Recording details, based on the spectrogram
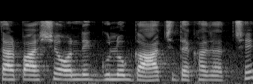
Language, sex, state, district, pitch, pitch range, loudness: Bengali, female, West Bengal, Paschim Medinipur, 220 Hz, 210-230 Hz, -19 LUFS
